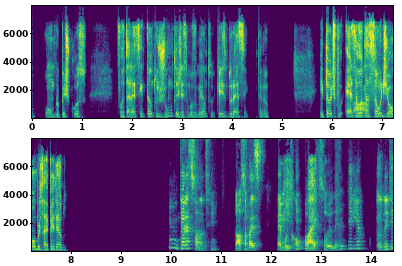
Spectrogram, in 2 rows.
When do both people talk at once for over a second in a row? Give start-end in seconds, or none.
none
